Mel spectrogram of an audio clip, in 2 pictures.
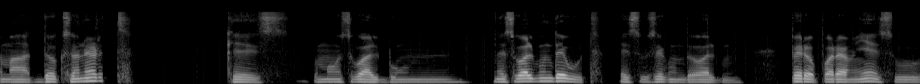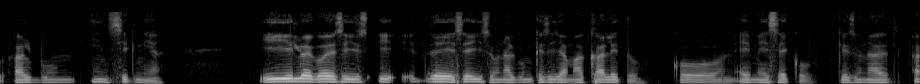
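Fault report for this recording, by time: crackle 34/s -36 dBFS
16.42–16.44 gap 18 ms

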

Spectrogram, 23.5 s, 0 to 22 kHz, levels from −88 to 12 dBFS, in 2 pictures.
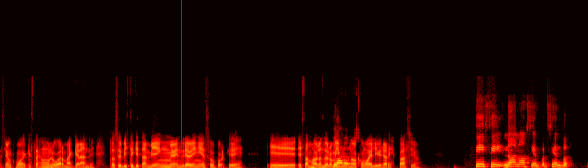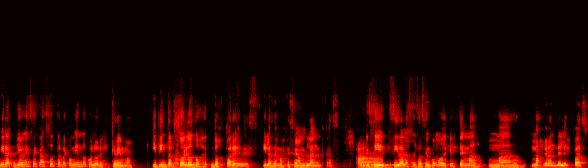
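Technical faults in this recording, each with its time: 3.63 pop -11 dBFS

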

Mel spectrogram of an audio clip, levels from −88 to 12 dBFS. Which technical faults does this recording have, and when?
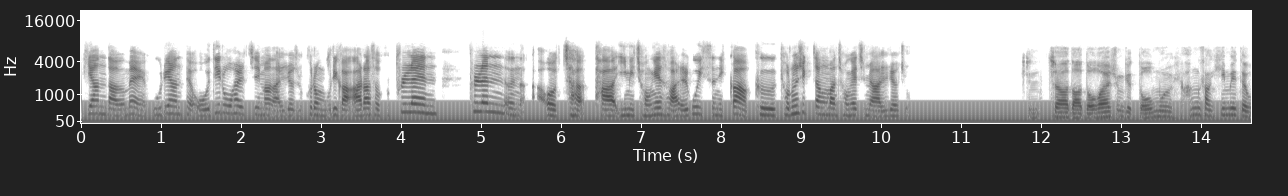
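buzz 60 Hz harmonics 11 -31 dBFS

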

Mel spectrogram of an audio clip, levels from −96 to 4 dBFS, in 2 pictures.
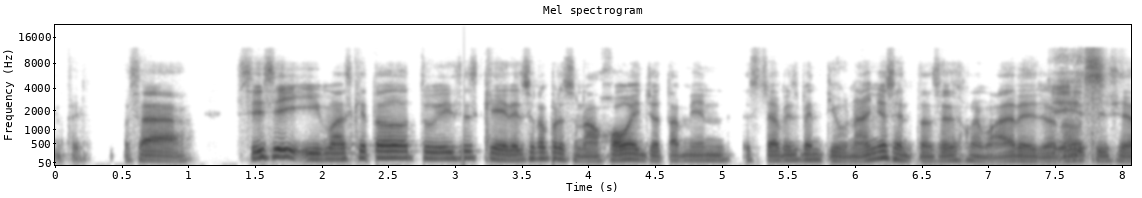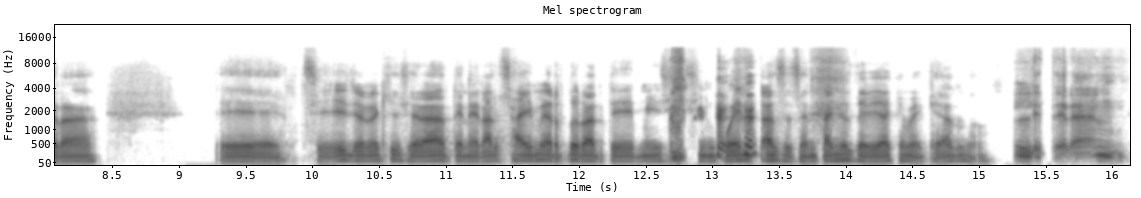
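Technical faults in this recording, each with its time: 3.05–3.07 gap 17 ms

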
